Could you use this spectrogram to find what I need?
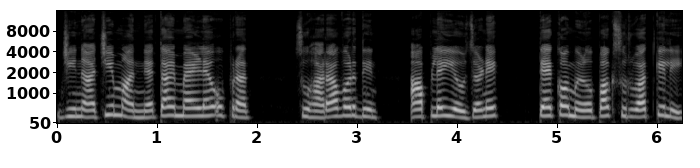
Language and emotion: Goan Konkani, neutral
